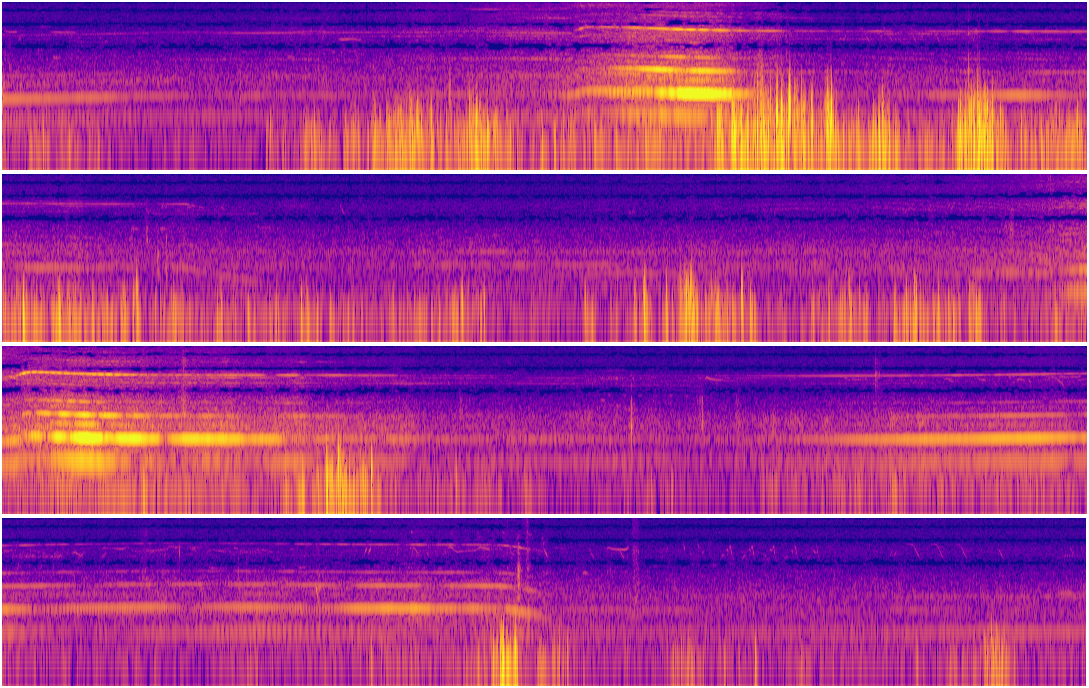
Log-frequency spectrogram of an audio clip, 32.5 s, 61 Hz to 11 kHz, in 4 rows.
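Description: Brushless electric motor and 6x4 propeller of a small RC delta wing whining in flight. It grows loud as the plane passes close about 5 and 17 seconds in, falls in pitch as it goes by, and the pitch drops and cuts out near the end as the throttle is pulled back. Wind buffets the microphone during the loud passes.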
